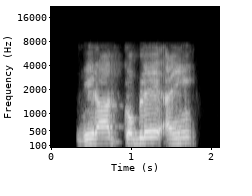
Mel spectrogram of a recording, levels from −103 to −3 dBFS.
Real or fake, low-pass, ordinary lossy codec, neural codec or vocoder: real; 7.2 kHz; Opus, 16 kbps; none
